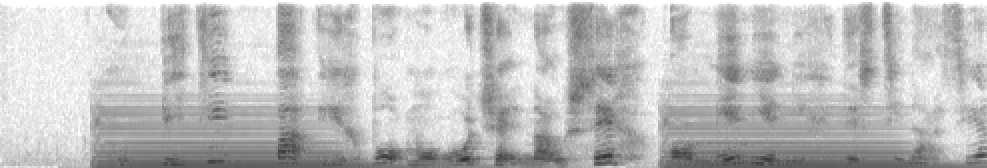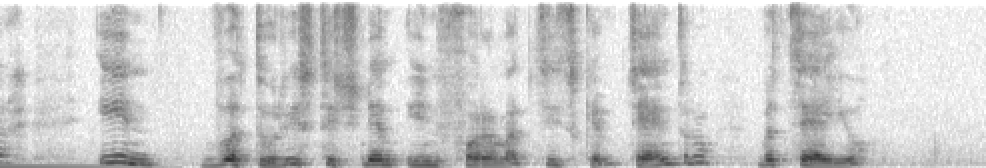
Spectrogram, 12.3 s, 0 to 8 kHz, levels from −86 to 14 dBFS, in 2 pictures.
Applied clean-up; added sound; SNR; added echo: none; Bowed string instrument; 5 dB; none.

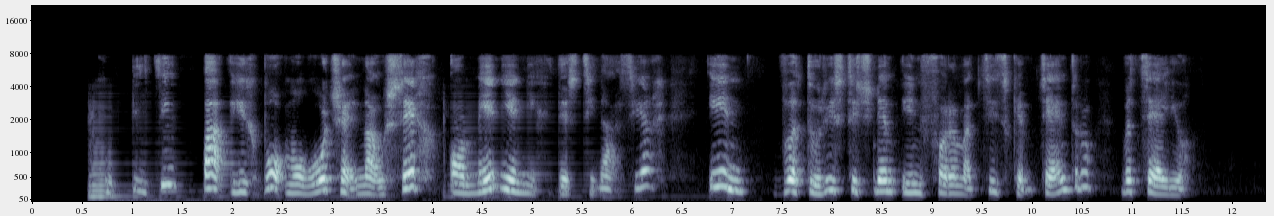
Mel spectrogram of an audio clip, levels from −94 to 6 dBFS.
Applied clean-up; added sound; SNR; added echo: neural mask model DeepFilterNet 3.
